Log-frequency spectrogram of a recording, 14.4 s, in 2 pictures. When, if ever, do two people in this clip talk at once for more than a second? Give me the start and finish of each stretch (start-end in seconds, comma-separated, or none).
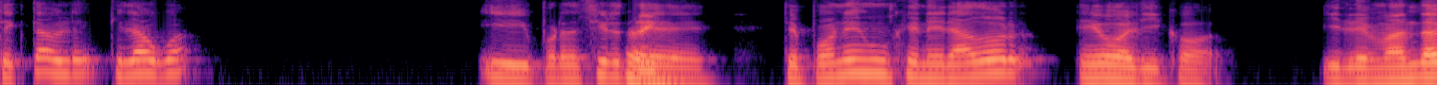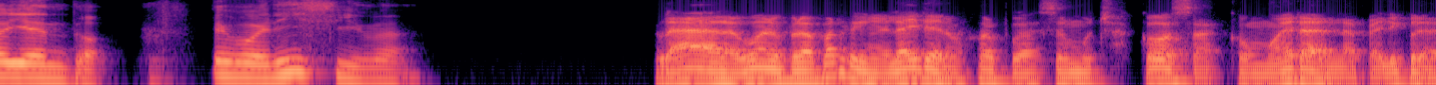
none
